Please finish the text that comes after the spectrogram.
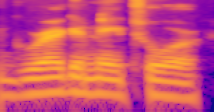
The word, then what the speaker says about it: Greg Nator: This is your man and homie, aka the Greg Nator. Rhymes rhymes with now or later.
